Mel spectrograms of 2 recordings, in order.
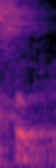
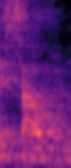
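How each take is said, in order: First: Southern with a short "uh" vowel; standard pronunciation. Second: Southern with "ow" as in south; own non-Southern pronunciation. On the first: Contrasting the usual Southern with their own, short "uh". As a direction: say Southern with first syllable "suth". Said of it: "I say Southern, not Southern". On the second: Explaining their own way of saying Southern, "ow" vowel. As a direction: say Southern starting like the word south. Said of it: "not Southern". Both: Shown as a demonstration.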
